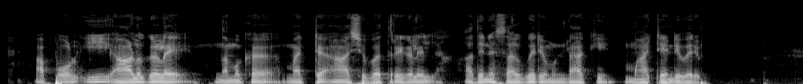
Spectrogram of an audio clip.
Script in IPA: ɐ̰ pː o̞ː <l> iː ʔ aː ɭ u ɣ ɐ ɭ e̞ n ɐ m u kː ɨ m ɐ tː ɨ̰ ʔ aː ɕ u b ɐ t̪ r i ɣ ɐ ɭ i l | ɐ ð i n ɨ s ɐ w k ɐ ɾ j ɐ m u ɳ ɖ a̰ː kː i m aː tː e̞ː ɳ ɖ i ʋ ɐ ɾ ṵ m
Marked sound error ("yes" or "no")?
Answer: yes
